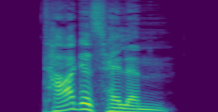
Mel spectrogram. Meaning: strong dative masculine/neuter singular of tageshell
- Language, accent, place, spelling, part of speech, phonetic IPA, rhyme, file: German, Germany, Berlin, tageshellem, adjective, [ˈtaːɡəsˈhɛləm], -ɛləm, De-tageshellem.ogg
